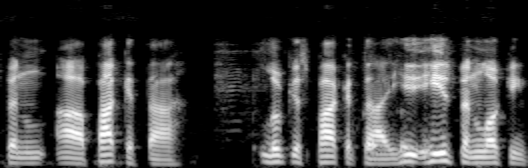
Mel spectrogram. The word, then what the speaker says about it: Paquetá: Paquetá. I've been saying Paqueta this whole time, mate.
